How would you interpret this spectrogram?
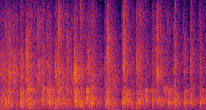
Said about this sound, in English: So they enrich our communities, and I want to acknowledge that and give them a round of applause. Thank you.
